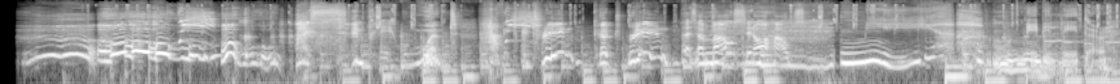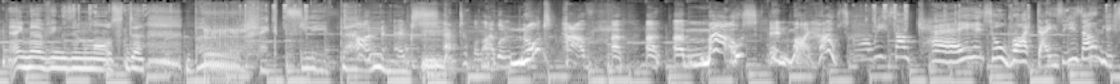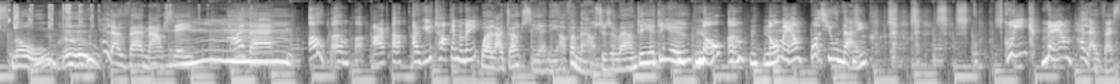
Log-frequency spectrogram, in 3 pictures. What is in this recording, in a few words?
character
